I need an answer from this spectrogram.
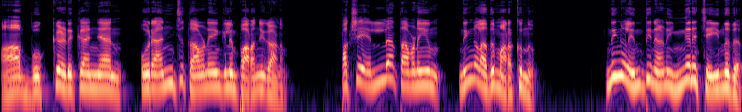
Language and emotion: Malayalam, angry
